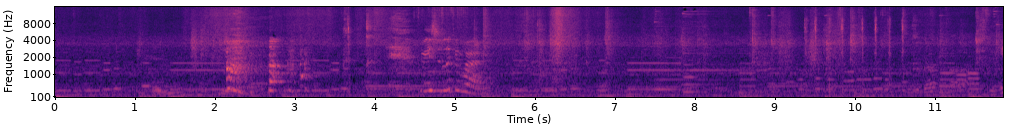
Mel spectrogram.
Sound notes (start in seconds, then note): 2.1 laughing; 7.3 playful music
